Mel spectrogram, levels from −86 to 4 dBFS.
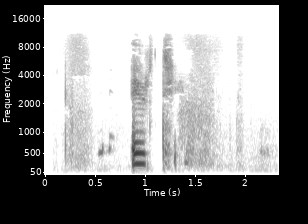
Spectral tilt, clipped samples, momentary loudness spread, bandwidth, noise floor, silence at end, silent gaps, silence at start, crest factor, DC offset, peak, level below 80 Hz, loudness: -3 dB/octave; under 0.1%; 24 LU; 11.5 kHz; -61 dBFS; 0.75 s; none; 0.55 s; 24 dB; under 0.1%; -10 dBFS; -84 dBFS; -29 LUFS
